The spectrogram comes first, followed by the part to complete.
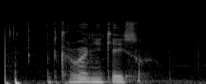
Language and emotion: Russian, neutral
